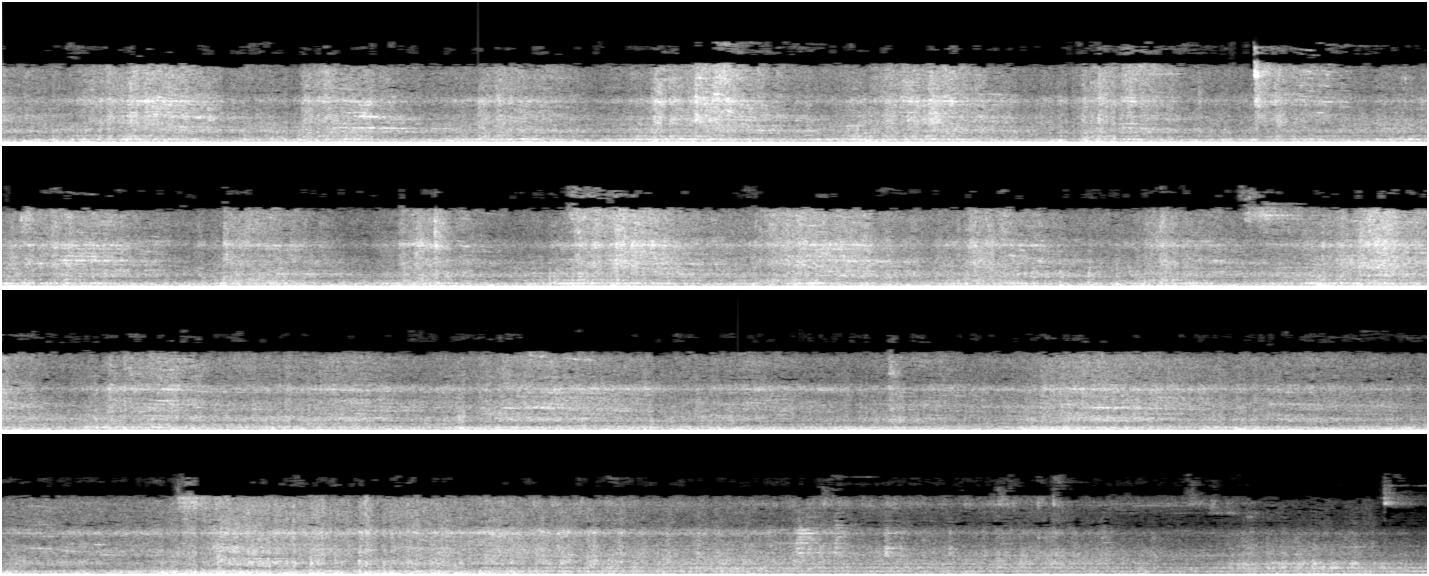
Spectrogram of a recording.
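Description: Norfolk Southern freight train rolling past, its wheels clicking steadily over the rail joints under a loud rumble. The sound begins to die away over the last few seconds.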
